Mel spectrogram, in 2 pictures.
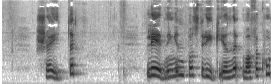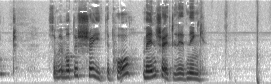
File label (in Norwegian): sjoyte, Numedalsmål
